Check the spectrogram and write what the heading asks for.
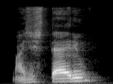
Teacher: Tá no I, sobe pro O, de tom crescente.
